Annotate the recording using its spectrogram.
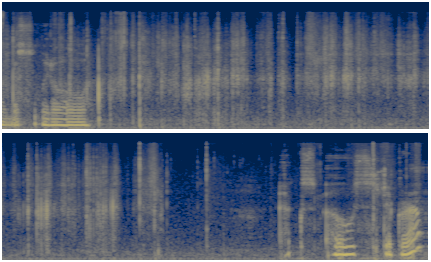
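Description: Paper sticker sheets rustling and stickers being peeled from their backing, with scattered light clicks and scrapes. A short hummed or murmured voice comes about a second in and again near the end.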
